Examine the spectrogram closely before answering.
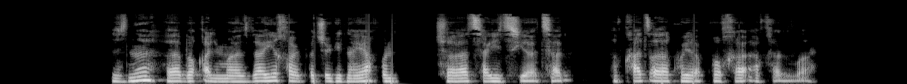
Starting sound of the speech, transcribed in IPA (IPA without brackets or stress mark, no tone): z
